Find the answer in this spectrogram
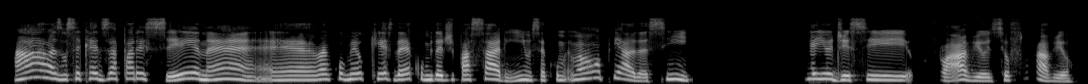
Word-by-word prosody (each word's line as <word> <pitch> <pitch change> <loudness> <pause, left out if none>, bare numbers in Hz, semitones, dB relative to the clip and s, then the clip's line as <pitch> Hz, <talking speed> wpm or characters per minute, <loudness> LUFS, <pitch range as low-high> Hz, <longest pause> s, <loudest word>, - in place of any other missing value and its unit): "Ah, 305 +8 +3
mas 270 -5 +1
você 225 +4 -2
quer 265 +1 -2
desaparecer, 260 -1 0
né? 205 -3 +2
Eh, - - 0
vai 235 +2 +1
comer 245 +1 0
o - - -10
quê? 255 +1 -2
Isso 240 -5 -6
daí 225 +1 +3
é - - -1
comida 220 -3 +2
de 210 +2 -7
passarinho, 220 - +1
você 195 - -5
é - - -13
com", 205 +2 -5
mas 235 +4 +1
é - - -2
uma 305 +1 -4
piada 225 - -2
assim 215 +6 -1 1.1
e 250 - -4
aí 255 0 +1
eu 250 - +3
disse: 205 -1 +1 0.3
"Flávio", 175 0 +3
eu - - -1
disse: 160 +5 -6
"O - - -4
Flávio" 160 - -3
220 Hz, 185 wpm, -23 LUFS, 200-255 Hz, 1.1 s, Ah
